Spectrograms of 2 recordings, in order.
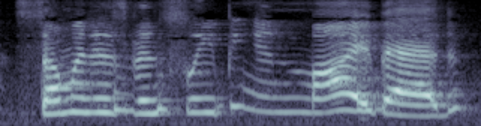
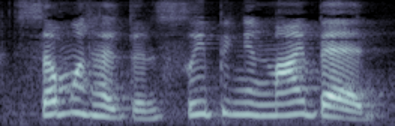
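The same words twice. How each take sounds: First: It is said in a wee small voice. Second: It is said in a great big voice.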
